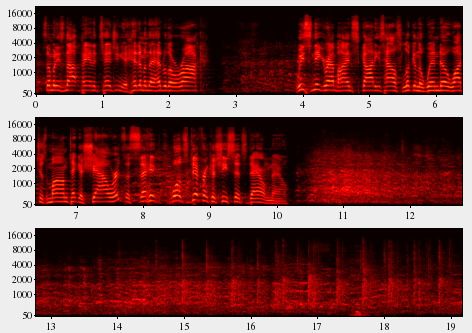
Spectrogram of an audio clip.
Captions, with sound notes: Somebody's not paying attention, you hit 'em in the head with a rock. We sneak around behind Scotty's house. Look in the window, watch his mom take a shower. It's the same. Well it's different 'cause she sits down now. (audience laughing)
